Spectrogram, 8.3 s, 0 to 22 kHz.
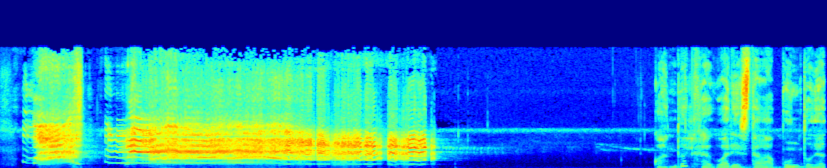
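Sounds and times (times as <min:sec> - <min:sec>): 
howler monkey screaming in terror: 0:00.2 - 0:04.7
speech: 0:06.6 - 0:08.2.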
